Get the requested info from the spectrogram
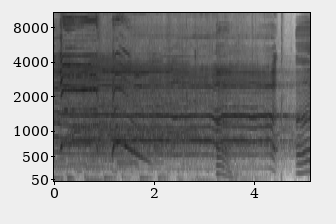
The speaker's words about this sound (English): Started that scream with no air in my lungs.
